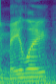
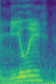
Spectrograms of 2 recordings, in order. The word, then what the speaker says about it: melee: time this I guess you're supposed to say melee but I always tend to say melee and I think most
